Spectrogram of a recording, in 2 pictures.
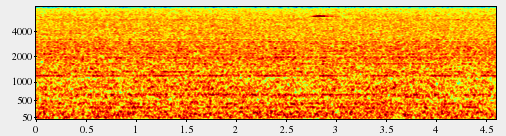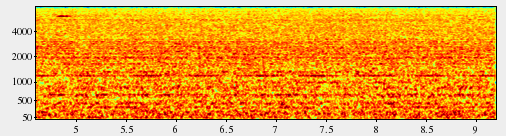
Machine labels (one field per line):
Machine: fan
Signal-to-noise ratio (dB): 0 dB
